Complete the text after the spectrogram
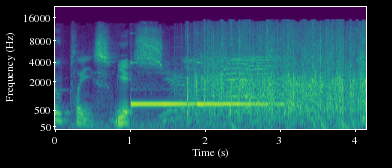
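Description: A bright electronic chime rings out steadily.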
